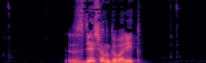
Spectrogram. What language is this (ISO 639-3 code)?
rus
